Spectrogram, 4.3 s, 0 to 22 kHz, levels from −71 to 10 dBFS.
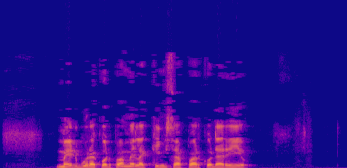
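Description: Speech runs the full clip with two faults present throughout. The file is a 192 kbit/s MP3 with content stopping near 19.7 kHz, yet it carries the coding artefacts of a much leaner encode. This is likely low-bitrate audio saved at a high bitrate, with the character fitting a WMA source near 48 kbit/s that the larger MP3 cannot repair. Sample clock jitter adds a fine hiss and roughness that rises on loud, bright passages and disappears in pauses. Timing wobble of roughly half a microsecond in the converter clock puts an error about 45 dB below the signal, strongest where the waveform changes fastest.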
